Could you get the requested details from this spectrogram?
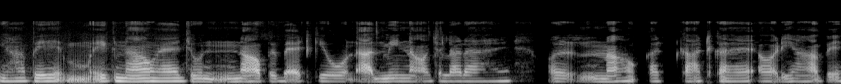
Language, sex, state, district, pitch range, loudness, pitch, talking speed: Hindi, male, Bihar, West Champaran, 135-145 Hz, -20 LUFS, 145 Hz, 170 wpm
